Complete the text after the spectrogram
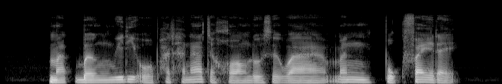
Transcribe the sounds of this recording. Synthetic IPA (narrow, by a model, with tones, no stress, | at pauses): ma˧˦k̚bɤ˧ŋwi˦˧˥diː˧ʔoː˧˩pʰa˦˥t̪ʰːa˧naː˧˥˨t͡ɕa˧˩kʰɔː˨˩˦ŋɾuː˧sɯ˨˩k̚waː˧ma˧˥˨npu˨˦k̚fa˧˩˨jda˧˩j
